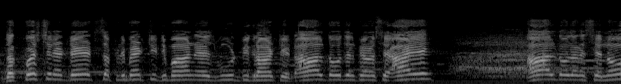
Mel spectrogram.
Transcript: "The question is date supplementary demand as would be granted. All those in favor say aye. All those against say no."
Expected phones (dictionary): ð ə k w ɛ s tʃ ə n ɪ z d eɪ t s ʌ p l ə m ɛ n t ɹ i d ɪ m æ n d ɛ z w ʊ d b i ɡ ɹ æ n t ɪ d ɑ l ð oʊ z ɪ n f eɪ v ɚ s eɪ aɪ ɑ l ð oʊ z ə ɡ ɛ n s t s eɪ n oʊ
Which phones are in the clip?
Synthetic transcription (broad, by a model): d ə k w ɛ s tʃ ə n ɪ d eɪ t s ʌ p l ə m ɛ n t ɹ i d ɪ m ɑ n d ɛ z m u d b i ɡ ɹ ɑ n t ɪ d ɑ l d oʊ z ɪ n p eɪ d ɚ s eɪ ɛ ɑ l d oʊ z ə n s s eɪ n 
